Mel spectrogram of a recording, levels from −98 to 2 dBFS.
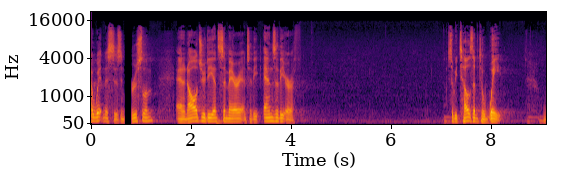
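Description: Speech with a playback stall from 0.66 to 0.81 s: the sound stops mid-flow for about 150 ms, then resumes. On the waveform it is a flat line; on a spectrogram, a blank vertical band. The player likely ran short of data or was briefly blocked.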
